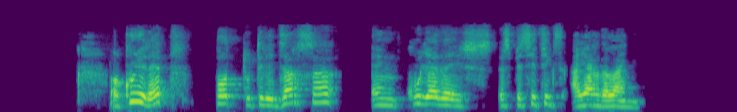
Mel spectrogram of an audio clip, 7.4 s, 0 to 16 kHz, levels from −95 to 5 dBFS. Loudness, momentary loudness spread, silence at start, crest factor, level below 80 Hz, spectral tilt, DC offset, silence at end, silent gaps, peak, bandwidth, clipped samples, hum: -17 LUFS; 14 LU; 0.8 s; 18 dB; -62 dBFS; -6 dB/octave; under 0.1%; 1 s; 1.93-2.15 s, 3.42-3.70 s; 0 dBFS; 7.6 kHz; under 0.1%; none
